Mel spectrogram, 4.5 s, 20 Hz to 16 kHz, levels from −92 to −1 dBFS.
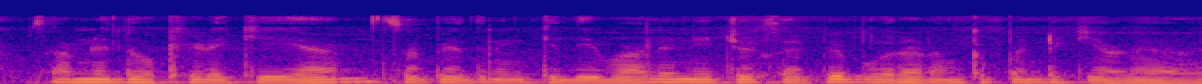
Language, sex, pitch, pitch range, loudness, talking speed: Hindi, male, 110 Hz, 110-115 Hz, -34 LUFS, 240 wpm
